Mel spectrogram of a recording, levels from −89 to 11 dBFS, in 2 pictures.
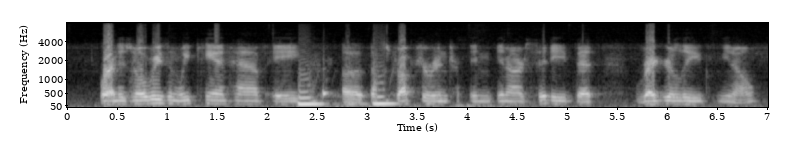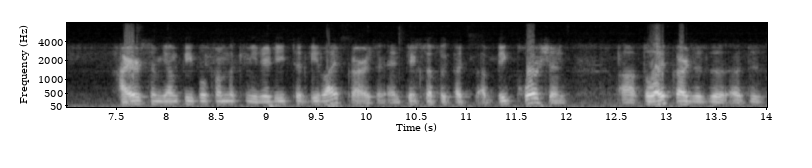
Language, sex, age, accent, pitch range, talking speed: English, male, 40-59, American, 95-115 Hz, 195 wpm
